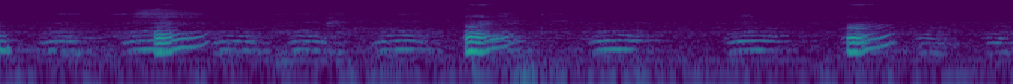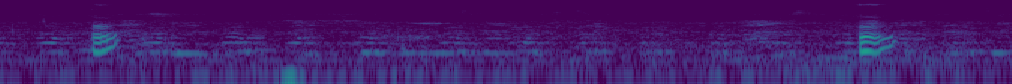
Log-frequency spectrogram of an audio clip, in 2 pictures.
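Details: A just-woken meerkat gives soft, whiny tonal calls broken by sharp rising squeaks about every second.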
